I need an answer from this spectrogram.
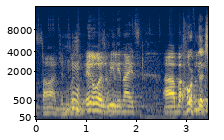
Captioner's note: chuckles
